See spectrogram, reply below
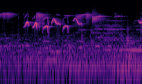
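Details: Male sikatan emas (yellow-rumped flycatcher), tame and in a breeding cage: clear, high whistled notes, each bending up then down, delivered in a quick string of about eight.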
